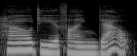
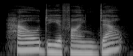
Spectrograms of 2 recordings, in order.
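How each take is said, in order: Both takes have the same delivery.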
